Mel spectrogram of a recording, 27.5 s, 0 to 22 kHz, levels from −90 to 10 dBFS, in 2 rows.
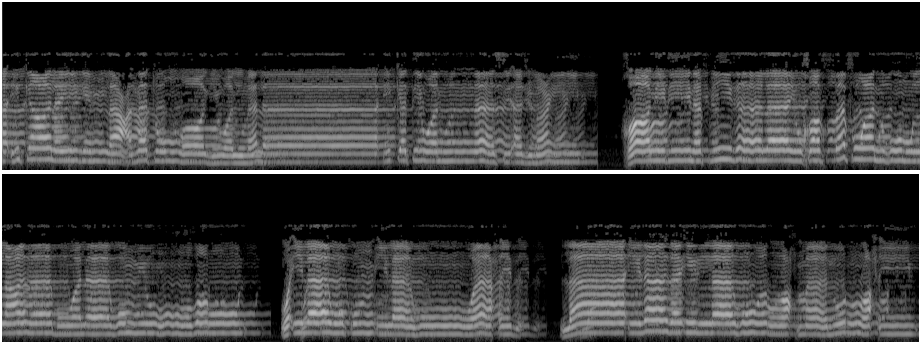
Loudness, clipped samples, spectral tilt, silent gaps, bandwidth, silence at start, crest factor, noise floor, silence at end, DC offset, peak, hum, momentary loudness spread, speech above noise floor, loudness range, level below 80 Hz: -27 LUFS; under 0.1%; -1 dB/octave; none; 6.6 kHz; 0 s; 20 dB; -56 dBFS; 0 s; under 0.1%; -8 dBFS; none; 10 LU; 28 dB; 5 LU; -76 dBFS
